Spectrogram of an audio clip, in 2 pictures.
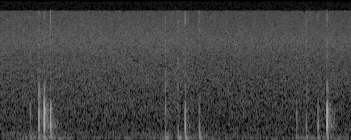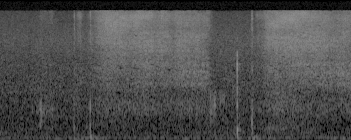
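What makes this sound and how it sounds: Short nails tap and scratch the lid of a closed Naked eyeshadow palette with a dark velvety cover, making soft, quiet taps with brief scratchy bursts spaced irregularly. Toward the end the hands move quickly, producing a faint, airy brushing hiss.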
